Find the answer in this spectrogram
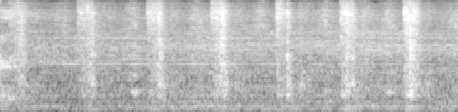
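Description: Kitchen knife slicing an onion, each cut knocking on the hard surface beneath, about three or four quick cuts a second.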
